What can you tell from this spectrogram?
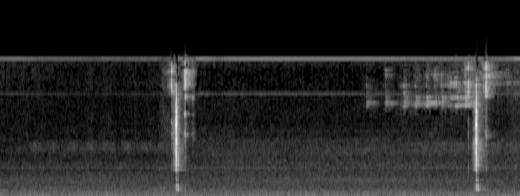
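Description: Two sharp computer-mouse clicks, about three seconds apart, over a faint steady hum of room tone.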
